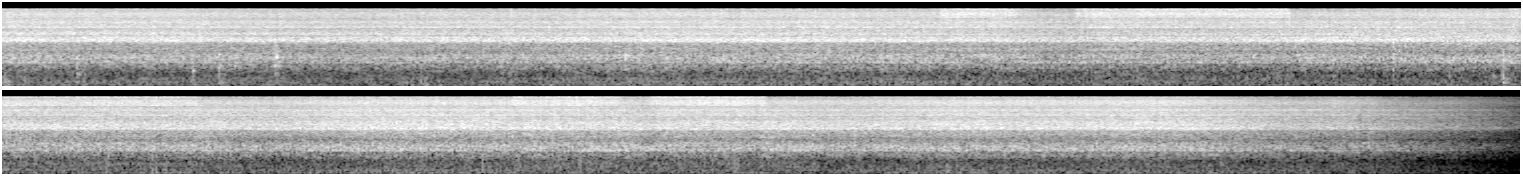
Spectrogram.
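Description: Sawmill band saw running steadily as timber planks are fed through it, a loud continuous whine with a high hiss. The sound fades out near the end.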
